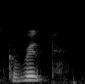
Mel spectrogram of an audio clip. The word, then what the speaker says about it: group: our next word is group what group do you want to be in for the race gr gr oop it rhymes with soup and it's also spelled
